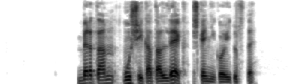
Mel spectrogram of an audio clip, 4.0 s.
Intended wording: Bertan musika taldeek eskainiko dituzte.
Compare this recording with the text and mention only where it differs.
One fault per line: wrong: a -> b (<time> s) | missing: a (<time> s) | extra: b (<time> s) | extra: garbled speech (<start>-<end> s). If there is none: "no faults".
no faults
